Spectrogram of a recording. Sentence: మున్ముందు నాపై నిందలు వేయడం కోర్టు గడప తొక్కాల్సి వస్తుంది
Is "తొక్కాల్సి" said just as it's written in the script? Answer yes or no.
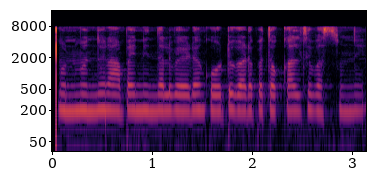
yes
